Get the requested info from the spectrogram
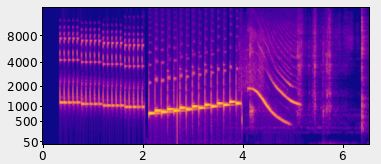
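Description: Electronic intro jingle: a fast run of short beeps stepping down in pitch, then a louder run stepping up, ending in a falling whistle-like glide. A few faint clicks follow near the end.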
